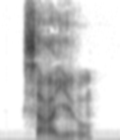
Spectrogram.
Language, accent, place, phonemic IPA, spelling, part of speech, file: French, France, Lyon, /sa.ʁa.je.vo/, Sarajevo, proper noun, LL-Q150 (fra)-Sarajevo.wav
- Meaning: 1. Sarajevo (the capital city of Bosnia and Herzegovina) 2. Sarajevo (a canton of Bosnia and Herzegovina)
